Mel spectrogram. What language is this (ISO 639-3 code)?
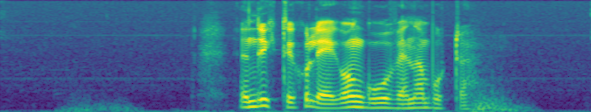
nor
